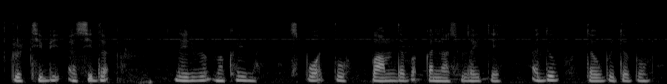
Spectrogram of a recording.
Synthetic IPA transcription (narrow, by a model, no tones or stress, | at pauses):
pɾiɾtʰibiɐsidɐlɐjɾibɐmɐkʰɐjnɐ | spot̚pupamdɐbɐkɐnːasulajtʰe | ɐdubudɐwbɐtɐbu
